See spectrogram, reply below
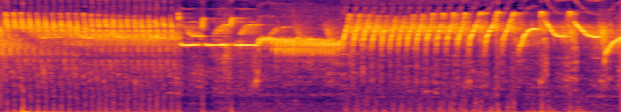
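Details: Canary isian, filler song meant to push a lazy canary into singing: fast high rattling trill, then flat sustained whistled tones at two pitches, followed by quickly repeated rising and falling sweeps.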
